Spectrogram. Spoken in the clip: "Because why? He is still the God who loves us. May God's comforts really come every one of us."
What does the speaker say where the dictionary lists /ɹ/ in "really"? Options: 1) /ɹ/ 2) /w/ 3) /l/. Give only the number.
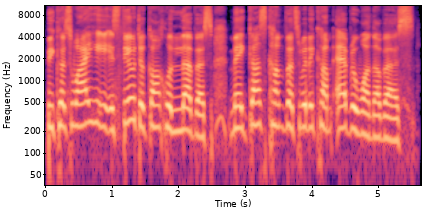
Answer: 2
